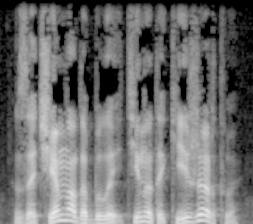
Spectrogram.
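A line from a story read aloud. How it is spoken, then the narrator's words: Quiet, resigned question. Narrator (Russian): спросил я тихо, не надеясь на ответ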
